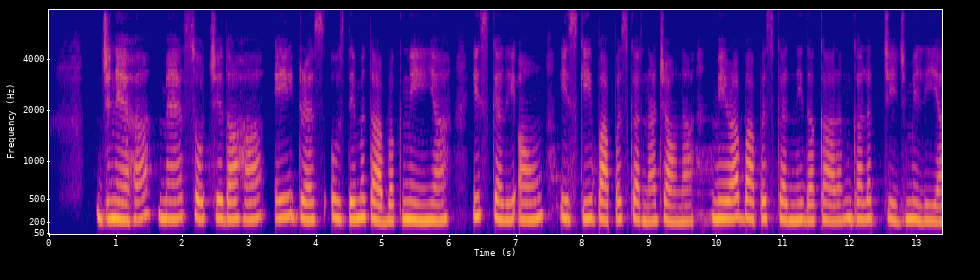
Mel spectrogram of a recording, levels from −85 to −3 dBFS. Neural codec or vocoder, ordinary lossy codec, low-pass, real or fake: codec, 16 kHz, 0.4 kbps, LongCat-Audio-Codec; none; none; fake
